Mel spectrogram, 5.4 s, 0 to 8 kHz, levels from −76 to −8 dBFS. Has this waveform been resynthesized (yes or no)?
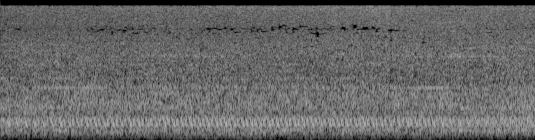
no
